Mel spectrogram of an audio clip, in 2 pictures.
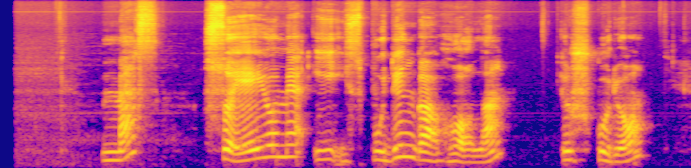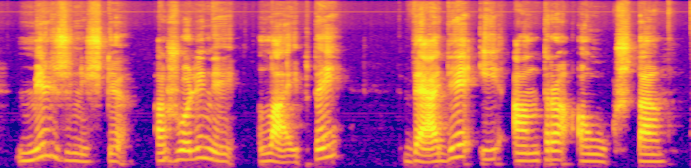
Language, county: Lithuanian, Vilnius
